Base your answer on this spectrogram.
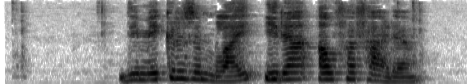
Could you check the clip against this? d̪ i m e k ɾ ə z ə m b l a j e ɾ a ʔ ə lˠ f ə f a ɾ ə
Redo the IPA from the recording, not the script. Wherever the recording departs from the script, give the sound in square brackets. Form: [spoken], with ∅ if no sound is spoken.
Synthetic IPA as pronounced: d̪ i m e k ɾ ə z ə m b l a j [i] ɾ a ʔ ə lˠ f ə f a ɾ ə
